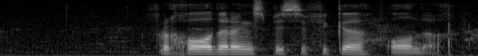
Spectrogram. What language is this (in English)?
Afrikaans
